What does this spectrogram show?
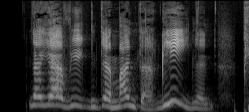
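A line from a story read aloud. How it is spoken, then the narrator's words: Squeaky voice. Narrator (German): piepste Pieper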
